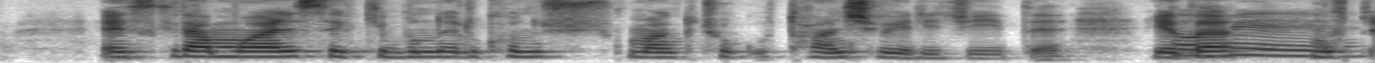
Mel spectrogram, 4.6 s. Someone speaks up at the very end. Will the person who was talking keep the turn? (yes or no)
yes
